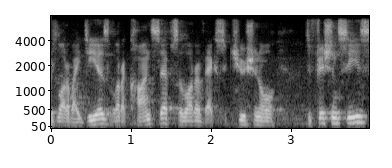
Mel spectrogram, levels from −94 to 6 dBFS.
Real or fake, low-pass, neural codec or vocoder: real; 7.2 kHz; none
